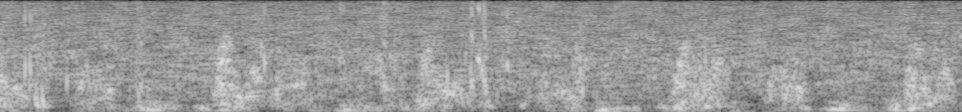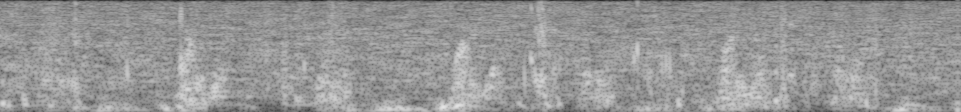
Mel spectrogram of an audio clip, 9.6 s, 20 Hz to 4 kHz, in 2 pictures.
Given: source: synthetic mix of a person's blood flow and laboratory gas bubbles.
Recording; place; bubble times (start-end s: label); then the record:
Doppler ultrasound of blood flow; precordium
0.00-0.39 s: bubbles
0.69-0.79 s: bubbles
1.31-1.46 s: bubbles
1.71-2.06 s: bubbles
2.21-2.71 s: bubbles
2.85-3.04 s: bubbles
3.44-3.69 s: bubbles
3.90-3.98 s: bubbles
4.63-4.73 s: bubbles
4.81-5.04 s: bubbles
5.14-5.27 s: bubbles
5.44-5.50 s: bubbles
5.69-5.84 s: bubbles
6.21-6.57 s: bubbles
7.13-7.20 s: bubbles
7.43-7.65 s: bubbles
7.80-7.89 s: bubbles
7.97-8.25 s: bubbles
8.59-8.93 s: bubbles
9.10-9.25 s: bubbles
From the record:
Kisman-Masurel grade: 242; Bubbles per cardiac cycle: several, 3 to 8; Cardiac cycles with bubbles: 100%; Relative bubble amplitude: moderate (0.250 to 0.450); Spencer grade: 3 (all of the cardiac periods contain showers or single bubble signals, but not dominating or overriding the cardiac motion signals); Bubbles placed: anywhere in the cardiac cycle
